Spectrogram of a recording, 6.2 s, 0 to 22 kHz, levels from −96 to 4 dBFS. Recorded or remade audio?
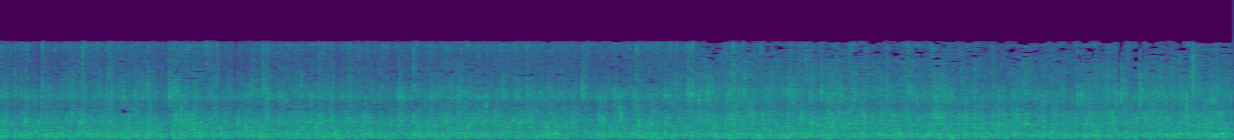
recorded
